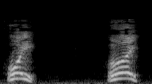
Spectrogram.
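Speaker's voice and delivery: high, loud cry of "Oi!"; sudden shout. A narrator's reading. Pippin calling out at the oppressive trees, high sudden shout. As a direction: yell out as if you can't bear it. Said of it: "let out a shout".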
